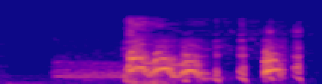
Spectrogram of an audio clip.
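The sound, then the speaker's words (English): A watchdog sitting up on a window ledge in La Jolla by the beach lets out a low whine, then a drawn-out yowling bark followed by three or four short, sharp barks in an uneven rhythm. No one speaks over it. “And about your dog that's in the background.”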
